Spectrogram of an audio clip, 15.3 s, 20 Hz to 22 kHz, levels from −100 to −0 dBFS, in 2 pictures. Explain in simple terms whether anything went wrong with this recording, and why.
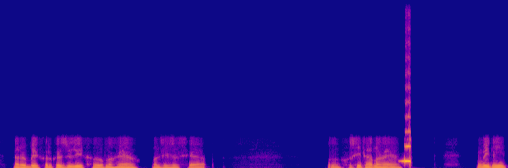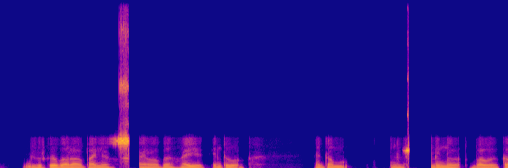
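Two things went wrong with this speech. The whole clip sounds narrow, muffled and grainy. That points to heavy Opus compression as the likely cause. The encoder was short of data, so it dropped the higher frequencies and filled gaps with rough noise.

Three times, a beep swells fast, gets very loud, then cuts to silence. This is an unstable filter: a sound-shaping stage feeding back on itself until its numbers overflow. It happens at 5.97 to 6.49 s with a tone near 1 kHz. It happens again at 9.28 to 9.71 s, just after "बर बैने", with a tone near 4 kHz. The last one is at 13.65 to 14.09 s, near 2 kHz. Each beep builds for about a tenth to a quarter of a second. The silence after each one lasts about a fifth to a third of a second.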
